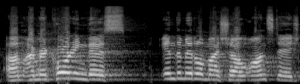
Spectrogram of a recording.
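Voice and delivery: calling out loud and high over a noisy crowd; loud stage greeting. Acted. Host on stage greeting fans back home, loud shout.

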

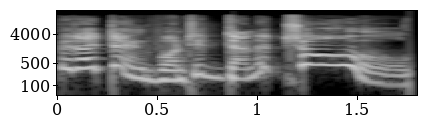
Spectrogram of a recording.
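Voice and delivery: high, plaintive groan of a poor queen. A narrator's reading. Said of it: "groaned the poor Queen".

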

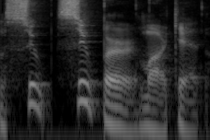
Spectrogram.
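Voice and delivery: SUPERMARKET slowly, stressed on SU; stress on first syllable. Shown as a demonstration. Teacher corrects the stress, slow SU-per-market. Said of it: "nhấn âm một mà không phải là âm mark".

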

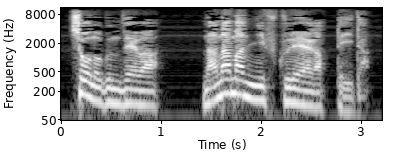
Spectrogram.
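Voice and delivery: usual speaking voice

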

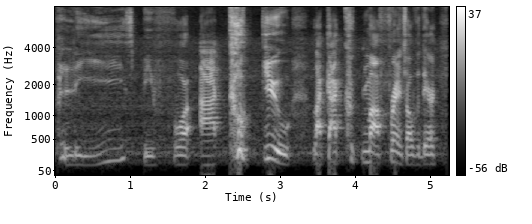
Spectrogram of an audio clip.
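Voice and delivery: low, menacing spooky threat; a low creepy villain voice. Acted. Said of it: "you sounded really spooky there".

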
